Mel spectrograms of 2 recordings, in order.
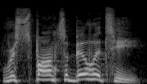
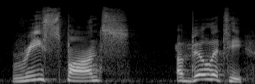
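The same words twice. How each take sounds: First: Said in the usual way. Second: "Responsibility" drawn out slowly, every syllable weighed; slow spelled-out responsibility. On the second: Shown as a demonstration. Pastor slowly unpacking "Responsibility" for the congregation, drawn out. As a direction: lay out "Responsibility" slowly so each part lands. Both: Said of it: "think about the word responsibility".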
